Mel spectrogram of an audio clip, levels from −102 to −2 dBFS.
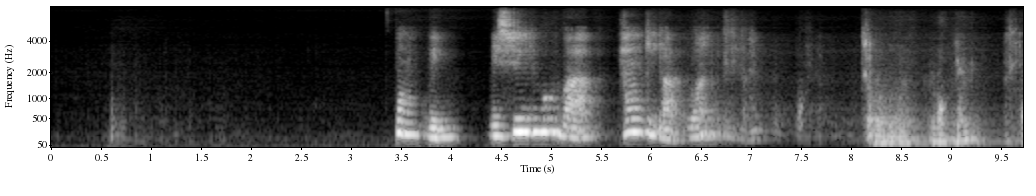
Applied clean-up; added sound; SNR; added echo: neural mask model DeepFilterNet 3.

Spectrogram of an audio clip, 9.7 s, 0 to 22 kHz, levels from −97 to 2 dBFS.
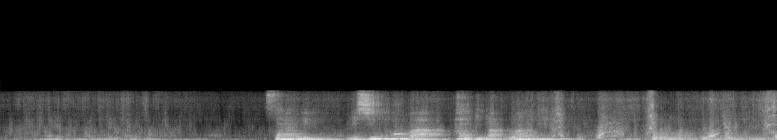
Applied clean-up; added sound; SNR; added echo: neural separator model SepFormer DNS4.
